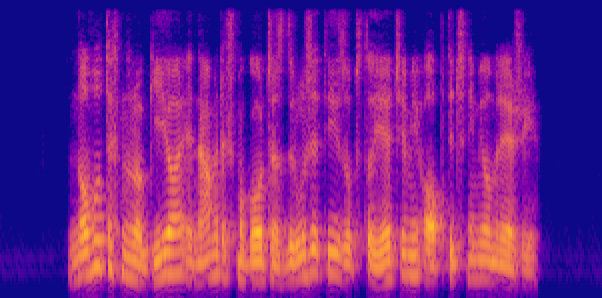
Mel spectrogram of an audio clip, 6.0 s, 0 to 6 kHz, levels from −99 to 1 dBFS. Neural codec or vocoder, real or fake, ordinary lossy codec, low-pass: codec, 24 kHz, 0.9 kbps, DualCodec; fake; none; 5.4 kHz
